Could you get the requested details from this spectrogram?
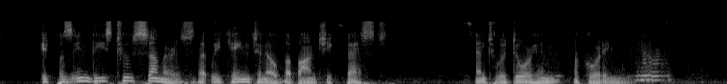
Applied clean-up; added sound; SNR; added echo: neural separator model SepFormer DNS4.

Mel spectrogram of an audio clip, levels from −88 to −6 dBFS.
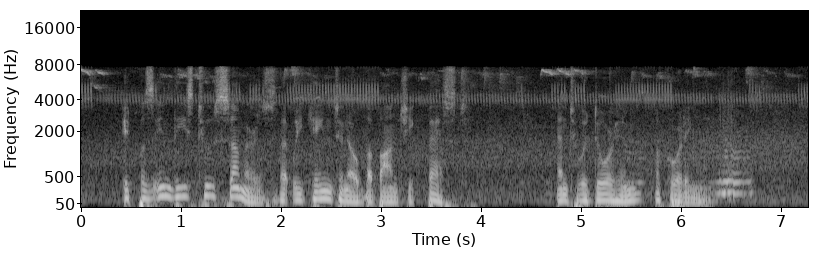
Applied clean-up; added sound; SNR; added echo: none; Cricket; 11 dB; none.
